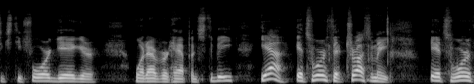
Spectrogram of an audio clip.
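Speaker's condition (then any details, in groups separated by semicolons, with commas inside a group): No condition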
